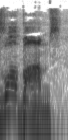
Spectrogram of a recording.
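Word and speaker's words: Waldbaum's: guy was like eh anything with a silent D should be blown up wow you got a sink that D in a little bit bombs yeah wall boy it's wall bombs but yeah King Kullen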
